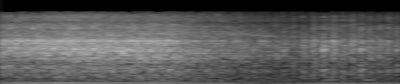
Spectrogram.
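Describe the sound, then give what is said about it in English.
Heavy truck engine idling as trucks arrive at a wholesale food market after midnight, a steady deep rumble with a low throb that eases slightly in loudness toward the end. “After midnight, trucks begin to roll into Rungis from all corners of Europe.”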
